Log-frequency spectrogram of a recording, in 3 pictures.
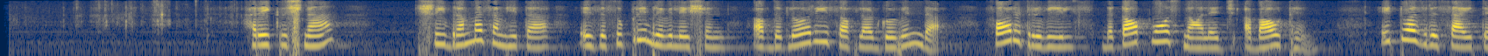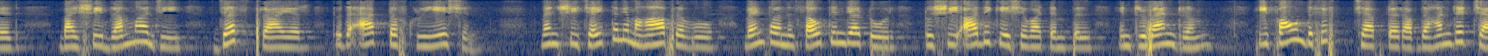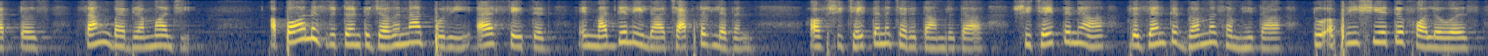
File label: Recitation, 5 year old; Sloka recitation; Brahma Samhita; Learning Verses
